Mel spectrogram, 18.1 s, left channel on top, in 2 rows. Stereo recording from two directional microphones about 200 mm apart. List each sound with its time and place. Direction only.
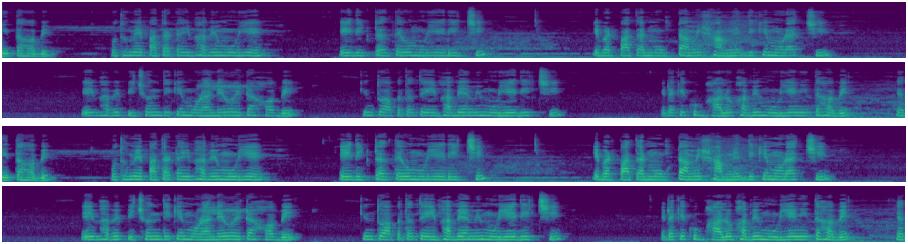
0.0 s a woman's voice: 15° right (ahead or behind)
5.9 s a woman's voice: 15° right (ahead or behind)
9.8 s a woman's voice: 15° right (ahead or behind)
15.6 s a woman's voice: 15° right (ahead or behind)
